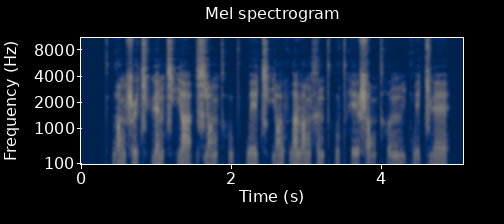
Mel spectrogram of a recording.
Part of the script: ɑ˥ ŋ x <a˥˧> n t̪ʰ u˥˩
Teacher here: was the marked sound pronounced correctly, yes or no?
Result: no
